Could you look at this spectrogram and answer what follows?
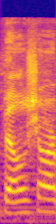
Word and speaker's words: Belzhar: plot summary absolutely um i pronounce it bell jar but i will answer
